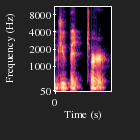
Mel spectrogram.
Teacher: it just goes straight to an R sound and the r is behaving like a vowel in a syllable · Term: syllabic r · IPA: [d͡ʒupɪtɚ]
